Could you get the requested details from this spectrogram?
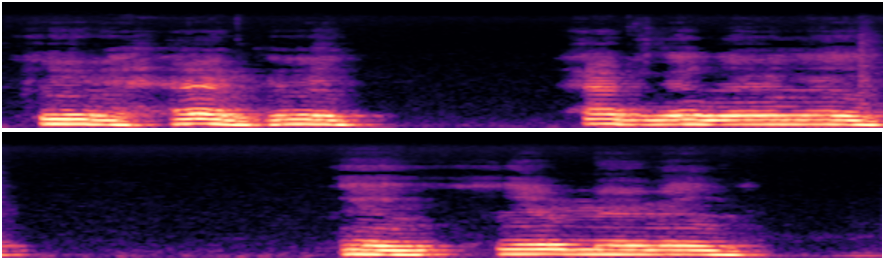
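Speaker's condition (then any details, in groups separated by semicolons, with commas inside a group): Bulbar and upper limb MND, bulbar onset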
